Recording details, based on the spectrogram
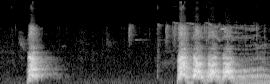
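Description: A Moscow Watchdog gives one deep bark, then a quick burst of four loud barks.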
